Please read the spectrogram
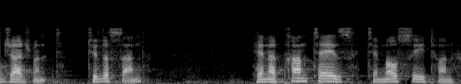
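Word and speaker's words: timosi (τιμῶσι): So the timosi there, that's also subjunctive, so it's got a long O, an omega instead of timusi would be they honor, timosi they might honor.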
